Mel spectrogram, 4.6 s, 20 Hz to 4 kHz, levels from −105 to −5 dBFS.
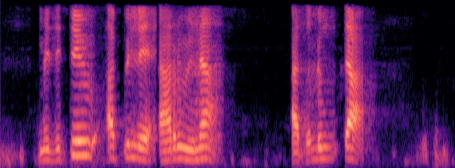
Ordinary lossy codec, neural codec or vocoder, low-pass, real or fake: AAC, 16 kbps; codec, 44.1 kHz, 3.4 kbps, Pupu-Codec; 3.6 kHz; fake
